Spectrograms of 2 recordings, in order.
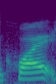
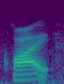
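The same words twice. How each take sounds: First: Said in the usual way. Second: Quiet with the character's unplaceable accent; character's odd pronunciation of quiet. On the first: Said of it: "instead of saying quiet". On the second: Shown as a demonstration. Echoing the game character's accent on one word. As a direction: copy how she says quiet. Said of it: "she said, like".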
